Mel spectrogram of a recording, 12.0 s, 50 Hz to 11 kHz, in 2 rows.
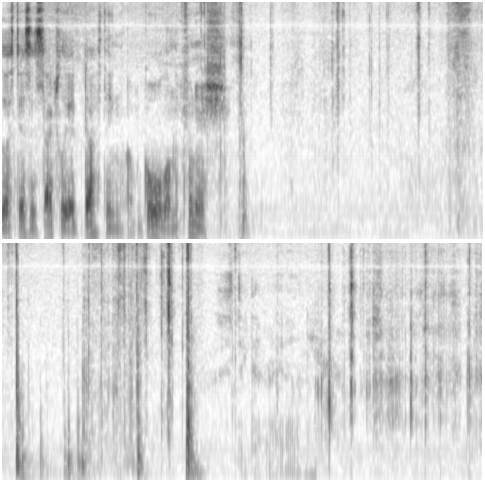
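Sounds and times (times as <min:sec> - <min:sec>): packaging rustle: 0:03.9 - 0:06.1, 0:09.9 - 0:12.0.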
